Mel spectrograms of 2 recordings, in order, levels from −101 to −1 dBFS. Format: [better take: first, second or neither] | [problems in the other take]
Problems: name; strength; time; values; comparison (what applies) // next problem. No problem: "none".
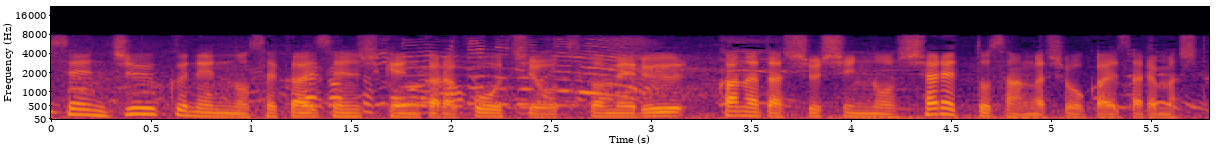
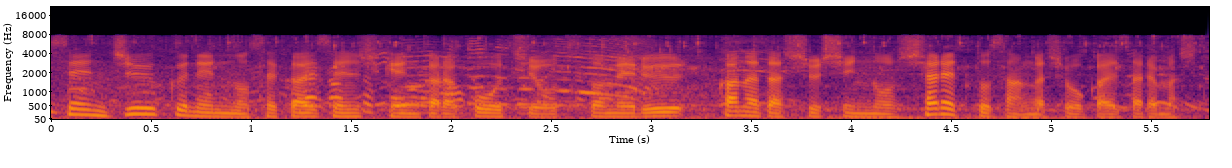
first | background sound (Water tap, faucet); 16 dB below the speech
